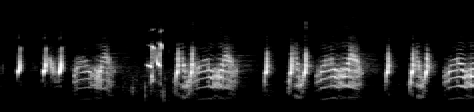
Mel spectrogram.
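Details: Common quail (Coturnix coturnix) calling: short, sharp high notes followed by a harsh, gargling rattle, the phrase repeating about every second and a quarter.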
